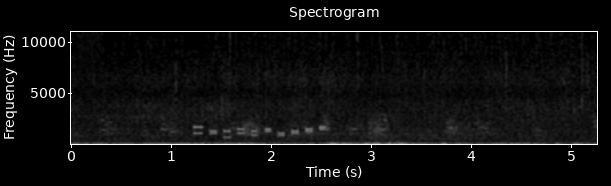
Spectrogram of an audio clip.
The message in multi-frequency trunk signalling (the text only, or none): KP 64950360 ST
